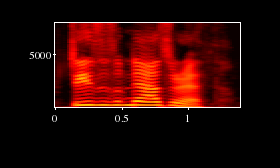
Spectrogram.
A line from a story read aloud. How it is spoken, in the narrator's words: one of the Roman guards shouted from behind me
